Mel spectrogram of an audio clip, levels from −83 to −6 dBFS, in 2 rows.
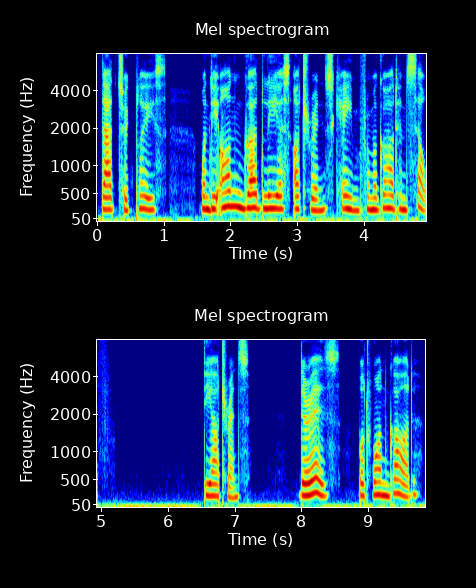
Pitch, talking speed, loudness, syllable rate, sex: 220 Hz, 110 wpm, -18 LUFS, 4.6 syllables/s, female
